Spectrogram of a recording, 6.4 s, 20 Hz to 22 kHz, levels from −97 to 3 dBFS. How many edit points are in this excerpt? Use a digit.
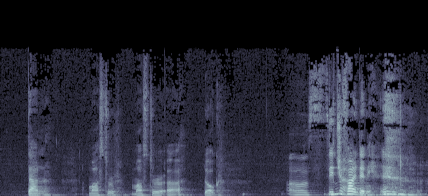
1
